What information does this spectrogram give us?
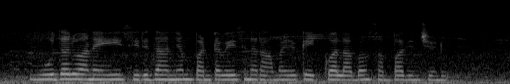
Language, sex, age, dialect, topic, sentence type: Telugu, female, 18-24, Telangana, agriculture, statement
